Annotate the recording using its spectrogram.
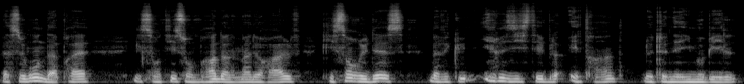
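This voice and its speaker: Dark, husky male narrator. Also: medium pitch, fairly even intonation, moderate pace. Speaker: audiobook reader. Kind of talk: scripted narration of a classic novel.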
